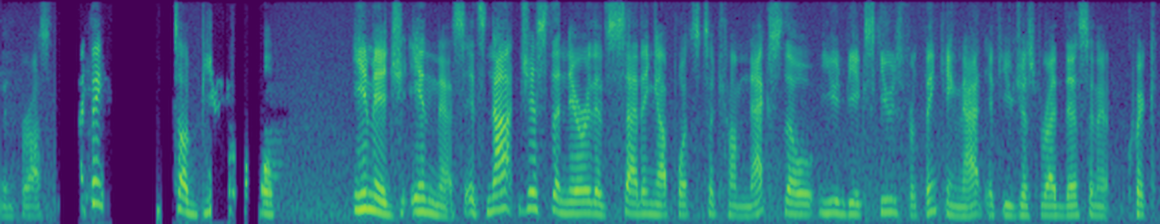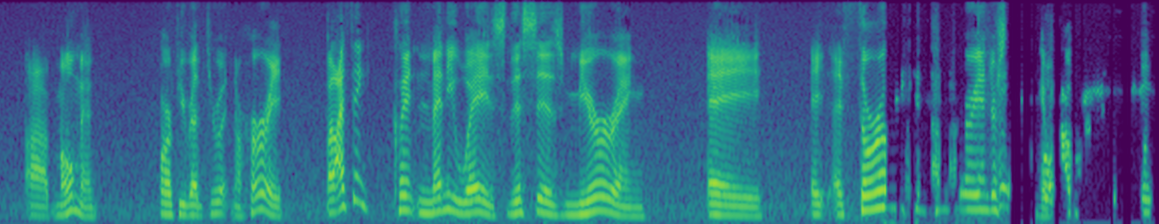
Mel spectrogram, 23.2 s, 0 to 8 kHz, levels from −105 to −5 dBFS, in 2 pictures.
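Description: From 0.59 to 2.68 s, and again from 20.45 s to the end, the speech drops in pieces, up to about 40 dB deep. This is speech suppressed in double talk, likely an echo canceller ducking everything while both sides talk, rather than a steady level fade. Between 0.86 and 1.04 s, 2.05 and 2.81 s, and 20.65 and 22.38 s, a second voice sits under the talker at about 30, 20 and then just 5 dB down. That is the other side's voice leaking through, likely loudspeaker echo the canceller missed. At 1.16 to 1.23 s the room sound alone dips by about 33 dB for 70 ms and then returns, which is background gated by the echo canceller rather than a dropout, since the signal continues underneath at a lower level.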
